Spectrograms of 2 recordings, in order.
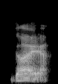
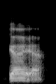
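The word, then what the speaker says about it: Gaea: According to the Larousse Encyclopedia of Mythology, Gaia, they spell it G-A-E-A, that's what I'm pronouncing it, Gaia, not Gaia, however, would not resign herself to the defeat of her children.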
